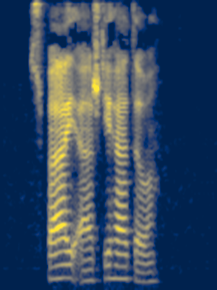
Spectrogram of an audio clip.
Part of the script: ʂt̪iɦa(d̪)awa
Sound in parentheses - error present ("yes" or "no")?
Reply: yes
